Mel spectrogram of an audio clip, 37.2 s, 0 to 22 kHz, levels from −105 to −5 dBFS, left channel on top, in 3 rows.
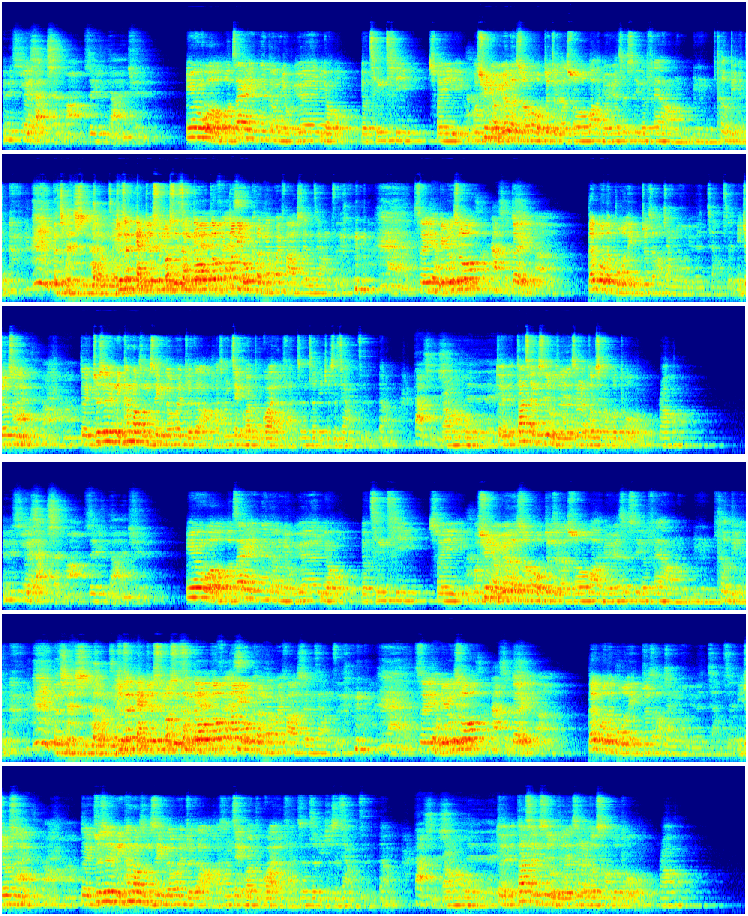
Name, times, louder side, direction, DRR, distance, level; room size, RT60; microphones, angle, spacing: voice 1, 0.0-2.4 3.3-3.4 7.7-8.0 13.4-16.8 18.8-19.2 19.5-21.6 24.9-26.0 31.7-35.1, left 1 dB, 25° left, -9 dB, 3.2 m, -32 dB
voice 2, 3.1-5.7 6.0-6.8 7.1-20.3 20.9-21.2 22.2-25.3 26.1-31.2 32.1-36.0, left 1 dB, 55° left, -4 dB, 4.2 m, -26 dB
13.5 x 11.5 x 4.3 m, 1.1 s
head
